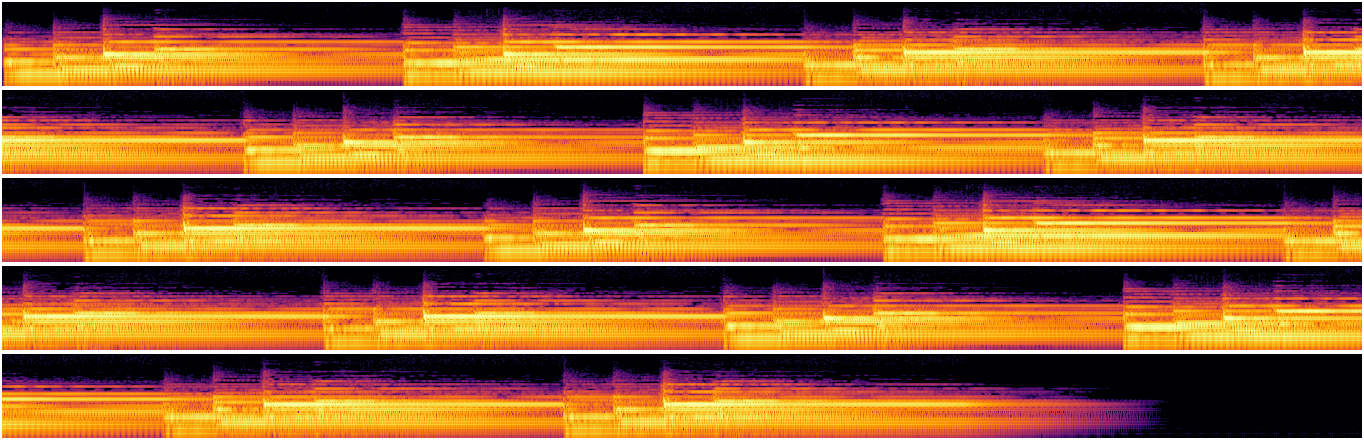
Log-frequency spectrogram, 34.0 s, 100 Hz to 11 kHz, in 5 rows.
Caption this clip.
Piano loops 034 octave short loop 120 bpm
120, 120bpm, bpm, free, loop, Piano, reverb, samples, simple, simplesamples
